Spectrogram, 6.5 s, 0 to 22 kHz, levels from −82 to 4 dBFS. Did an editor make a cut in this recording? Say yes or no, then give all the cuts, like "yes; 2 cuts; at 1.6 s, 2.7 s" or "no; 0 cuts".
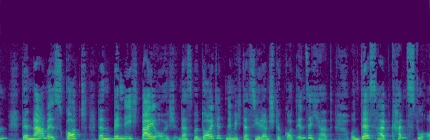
no; 0 cuts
